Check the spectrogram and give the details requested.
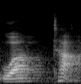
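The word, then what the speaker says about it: water: Accent অনুযায়ী ওই আর টি অর্থাৎ র সাউন্ডটি সাইলেন্ট হয়ে যায়। তাহলে আপনি আজকে থেকে পানির ইংরেজি বলবেন ওয়াটা, ওয়াটা।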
